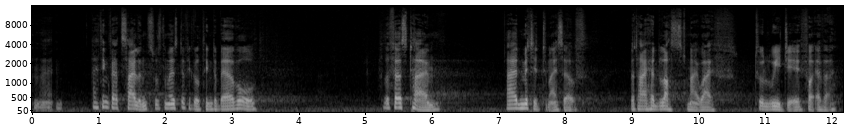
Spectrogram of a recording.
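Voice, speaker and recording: Jealous haunted husband in an old horror radio play, really slow halting delivery, big cavernous reverb. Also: male voice, fairly low pitch, expressive, vocal fry, exaggerated voice. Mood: uneasy, halting. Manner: halting, theatrical, brooding storytelling. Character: haunted jealous husband confessing a murderous plot. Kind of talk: 1970s horror radio drama acting.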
